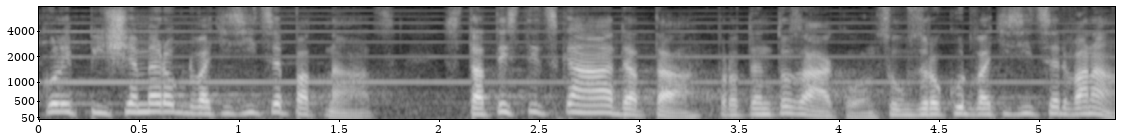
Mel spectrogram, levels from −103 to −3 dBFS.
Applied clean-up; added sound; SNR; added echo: none; Bowed string instrument; 18 dB; none.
